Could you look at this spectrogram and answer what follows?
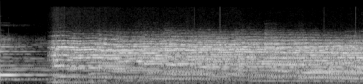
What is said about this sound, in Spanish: Sí que tenemos la certeza de que hace 180 años en la jura de Isabel II se cantó el Te Deum, el himno de acción de gracias. Y al acabar el acto sonaron las campanas para mostrar regocijo público por la declaración de mayoría de edad de la reina.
